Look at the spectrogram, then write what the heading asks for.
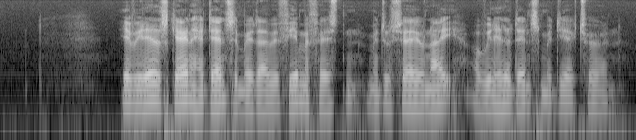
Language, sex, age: Danish, male, 42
